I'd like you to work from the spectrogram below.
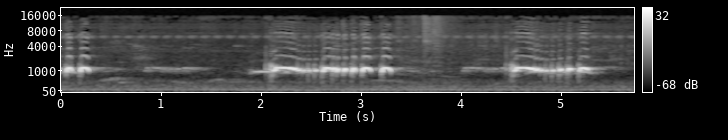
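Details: Local zebra dove in lively voice giving long-beat cooing, used as a lure to provoke other doves into singing. Three phrases, each a drawn coo leading into rapid clipped beats at a steady pitch, over a constant low hum.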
